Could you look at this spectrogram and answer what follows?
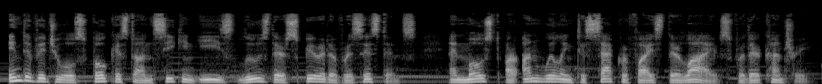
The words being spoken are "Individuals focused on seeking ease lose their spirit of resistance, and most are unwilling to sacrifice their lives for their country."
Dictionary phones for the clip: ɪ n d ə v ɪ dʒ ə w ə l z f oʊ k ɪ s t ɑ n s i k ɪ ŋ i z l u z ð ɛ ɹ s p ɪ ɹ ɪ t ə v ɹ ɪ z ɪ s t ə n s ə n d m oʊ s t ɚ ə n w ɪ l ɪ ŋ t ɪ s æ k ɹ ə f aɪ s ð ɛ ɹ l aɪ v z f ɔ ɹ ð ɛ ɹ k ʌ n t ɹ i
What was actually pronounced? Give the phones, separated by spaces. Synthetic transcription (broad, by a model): ɪ n d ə v ɪ dʒ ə w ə l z f oʊ k ɪ s t n s i k ɪ ŋ i z l u z ð ɛ ɹ s p ɪ ɹ ɪ t ə v ɹ ɪ z ɪ s t ə n s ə n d m oʊ s t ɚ ə n w ɪ l ɪ ŋ t ɪ s æ k ɹ ə f aɪ s ð ɛ ɹ l aɪ v z f ɔ ɹ ð ɛ ɹ k ʌ n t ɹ i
